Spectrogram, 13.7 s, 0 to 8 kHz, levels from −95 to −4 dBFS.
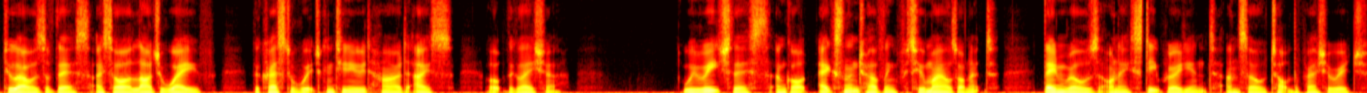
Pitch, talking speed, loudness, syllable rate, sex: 110 Hz, 195 wpm, -21 LUFS, 5.5 syllables/s, male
